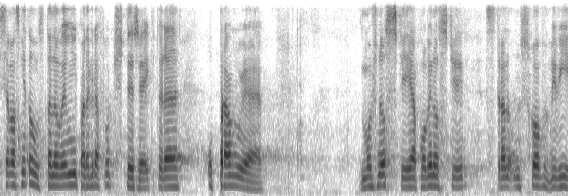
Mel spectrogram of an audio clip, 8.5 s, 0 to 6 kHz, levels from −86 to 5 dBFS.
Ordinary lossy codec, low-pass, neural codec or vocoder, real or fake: Opus, 32 kbps; 5.4 kHz; codec, 24 kHz, 1 kbps, SNAC; fake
